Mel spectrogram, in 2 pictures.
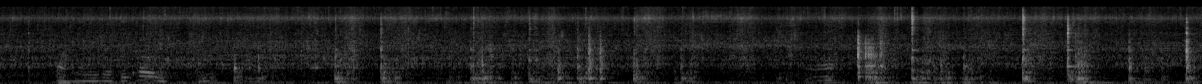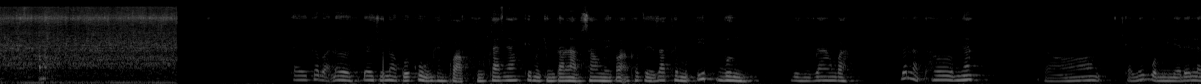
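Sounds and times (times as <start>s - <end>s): chicken wings sizzling in a wok: 0.0s - 13.8s
chopsticks clicking against a pan: 2.3s - 7.0s, 8.5s - 12.5s.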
